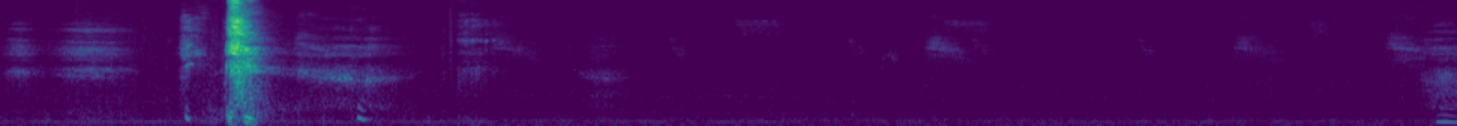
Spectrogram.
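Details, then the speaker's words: Allergic sneezing from grass allergy after sleeping with the window open during mowing in spring: nose very tickly, a sharp build-up breath, then one loud explosive sneeze, followed by quiet breathing and small sounds. "Oh gosh. Oh, it's so tickly. Oh my goodness. I do not know when the sneezes are gonna stop."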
